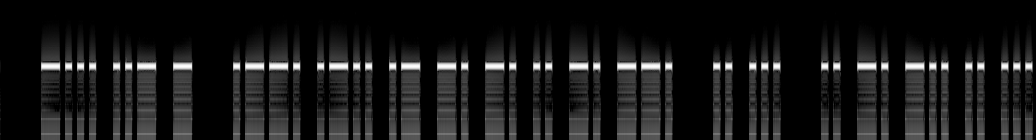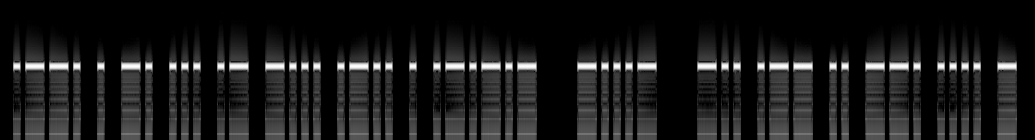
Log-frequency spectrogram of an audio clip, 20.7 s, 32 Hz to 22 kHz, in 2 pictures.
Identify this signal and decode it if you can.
Morse code, heard as a keyed tone, about 20 wpm, 1000 Hz. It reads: BUT PLANNING IS INDISPENSABLE. <BT> DWIGHT
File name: qotdfiles / 20wpm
